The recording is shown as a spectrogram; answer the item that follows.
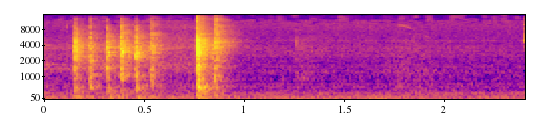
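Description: Computer keyboard typing: a few quick keystrokes in the first second, the last one the loudest, as a console command is typed and entered.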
